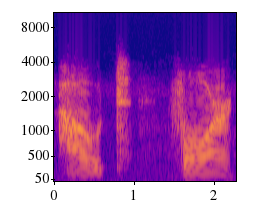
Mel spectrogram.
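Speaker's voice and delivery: low, very slow, drawn-out doom; ominous announcer. Acted. Host to listeners, slow ominous low intoning. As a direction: intone it like a curse over the radio.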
